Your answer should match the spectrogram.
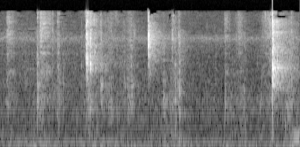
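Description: Close-miked eating sounds from tortilla-chip nachos: a series of sharp, crisp clicks at irregular spacing, the loudest near the end.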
